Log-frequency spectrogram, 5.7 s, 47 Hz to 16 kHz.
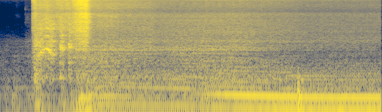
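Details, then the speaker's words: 2016 Jeep Wrangler JK 3.6L Pentastar with Baxter oil filter adapter, normal start after oil change and oil priming: quick crank catches at once into smooth steady idle, no rattle; no dry start, no check engine light. "All right, so we actually did not get dry start after priming it like that, which is good."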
